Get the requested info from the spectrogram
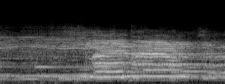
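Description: A song playing from a vinyl single on a record player, with a singer holding long notes over the band; it swells louder about halfway through.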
